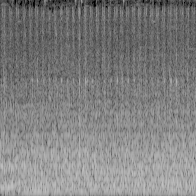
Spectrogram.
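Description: A sewing machine stitches quilt pieces for a kite quilt with a fast, even mechanical whir and rapid needle ticking, loud and close throughout without pause or voices.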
